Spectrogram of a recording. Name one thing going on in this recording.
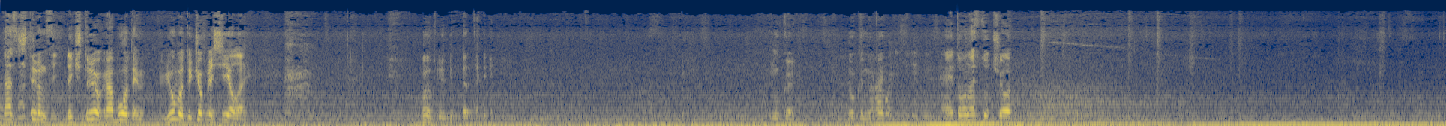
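A bus engine rumbles low and steadily.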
